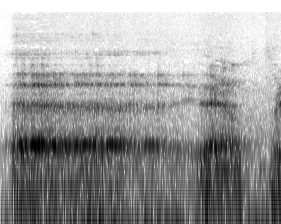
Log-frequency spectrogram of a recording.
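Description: A man's voice holding one long, steady hesitation sound, then a short spoken syllable near the end.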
